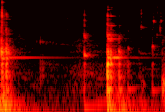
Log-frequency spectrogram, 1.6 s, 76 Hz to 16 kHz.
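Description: Wine produced in Trento, Italy, 11.5% alcohol by volume, is poured into a glass, a soft, uneven gurgle and splash with a faint glassy clink, quiet and without any talking.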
